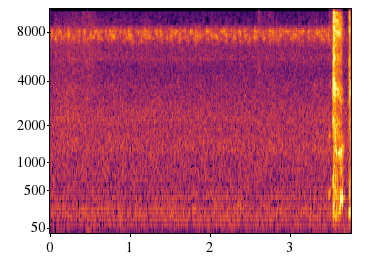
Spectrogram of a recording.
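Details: Repeated coughing from a woman described as coughing frequently, at least seven times in 24 minutes, apparently a smoker; cough.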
